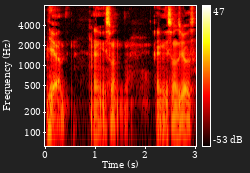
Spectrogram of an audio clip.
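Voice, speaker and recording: An Australian man playing a shy, easygoing young man smitten with his friend, speaking haltingly in an intimate audio roleplay. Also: extremely low pitch, lively intonation, gravelly, full character voice. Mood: bashful, relaxed. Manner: hesitant, halting, chuckling, stammering.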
